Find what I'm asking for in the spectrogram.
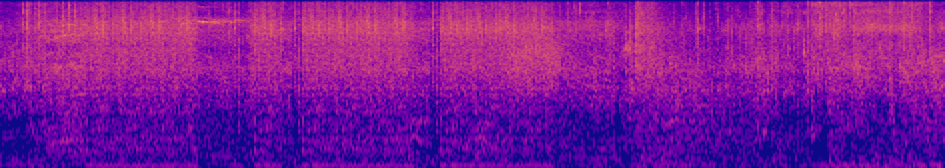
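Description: Gunfire in the game Serious Sam Fusion rattles on continuously and loudly under a dense, noisy game soundscape with a low rumble throughout.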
